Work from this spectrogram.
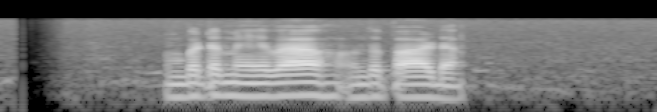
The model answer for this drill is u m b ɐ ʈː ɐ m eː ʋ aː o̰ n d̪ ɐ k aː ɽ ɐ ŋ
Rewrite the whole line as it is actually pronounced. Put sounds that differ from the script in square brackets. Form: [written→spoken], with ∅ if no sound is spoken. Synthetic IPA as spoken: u m b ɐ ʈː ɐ m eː ʋ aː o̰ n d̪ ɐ [k→p] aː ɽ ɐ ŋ

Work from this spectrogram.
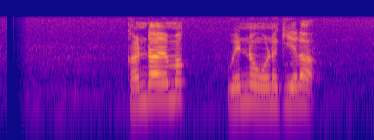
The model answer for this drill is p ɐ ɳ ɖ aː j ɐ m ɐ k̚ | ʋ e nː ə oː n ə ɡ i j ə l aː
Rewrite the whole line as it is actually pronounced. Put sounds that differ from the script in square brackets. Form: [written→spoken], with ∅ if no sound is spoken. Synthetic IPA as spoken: [p→k] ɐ ɳ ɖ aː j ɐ m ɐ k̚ | ʋ e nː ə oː n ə [ɡ→k] i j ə l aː

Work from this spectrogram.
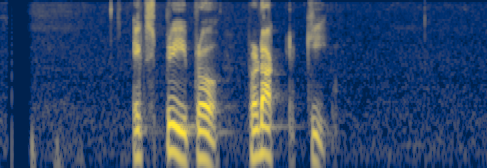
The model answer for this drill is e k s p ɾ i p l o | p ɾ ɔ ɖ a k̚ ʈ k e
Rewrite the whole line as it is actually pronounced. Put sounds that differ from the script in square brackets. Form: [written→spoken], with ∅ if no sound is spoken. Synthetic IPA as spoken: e k s p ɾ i p [l→ɾ] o | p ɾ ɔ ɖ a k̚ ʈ k [e→i]

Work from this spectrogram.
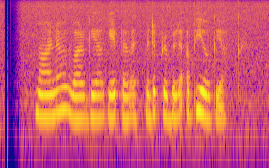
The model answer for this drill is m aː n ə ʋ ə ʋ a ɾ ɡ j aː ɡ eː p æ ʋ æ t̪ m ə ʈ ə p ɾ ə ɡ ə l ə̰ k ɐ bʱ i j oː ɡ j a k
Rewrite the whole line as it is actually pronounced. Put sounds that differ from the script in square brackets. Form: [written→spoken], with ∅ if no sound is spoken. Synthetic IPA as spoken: m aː n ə ʋ ə ʋ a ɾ ɡ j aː ɡ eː p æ ʋ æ t̪ m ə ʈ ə p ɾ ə [ɡ→b] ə l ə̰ [k→ʔ] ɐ bʱ i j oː ɡ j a k

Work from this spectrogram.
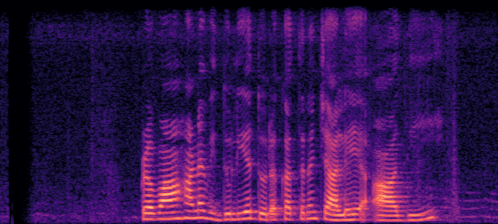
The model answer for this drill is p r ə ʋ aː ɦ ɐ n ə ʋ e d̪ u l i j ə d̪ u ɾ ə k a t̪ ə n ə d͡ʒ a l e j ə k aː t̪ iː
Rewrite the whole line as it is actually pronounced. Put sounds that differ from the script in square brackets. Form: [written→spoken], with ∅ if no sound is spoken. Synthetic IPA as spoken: p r ə ʋ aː ɦ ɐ n ə ʋ [e→i] d̪ u l i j ə d̪ u ɾ ə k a t̪ ə n ə d͡ʒ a l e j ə [k→ʔ] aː [t̪→d̪] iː

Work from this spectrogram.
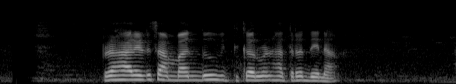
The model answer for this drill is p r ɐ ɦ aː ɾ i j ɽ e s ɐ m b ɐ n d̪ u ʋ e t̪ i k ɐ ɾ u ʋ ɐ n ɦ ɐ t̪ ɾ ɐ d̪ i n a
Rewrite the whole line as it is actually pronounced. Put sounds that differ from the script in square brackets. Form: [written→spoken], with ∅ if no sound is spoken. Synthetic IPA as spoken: p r ɐ ɦ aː ɾ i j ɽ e s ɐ m b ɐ n d̪ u ʋ [e→i] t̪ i k ɐ ɾ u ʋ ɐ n ɦ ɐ t̪ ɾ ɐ d̪ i n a

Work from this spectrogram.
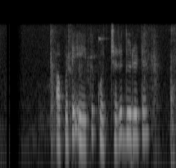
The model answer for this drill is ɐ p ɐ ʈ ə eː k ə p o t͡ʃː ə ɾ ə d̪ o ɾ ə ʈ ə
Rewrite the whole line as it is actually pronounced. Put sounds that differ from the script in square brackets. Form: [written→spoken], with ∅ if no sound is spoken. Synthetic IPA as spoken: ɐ p [ɐ→ə] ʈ ə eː k ə [p→k] o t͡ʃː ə ɾ ə d̪ [o→u] ɾ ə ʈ ə

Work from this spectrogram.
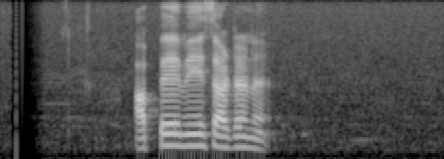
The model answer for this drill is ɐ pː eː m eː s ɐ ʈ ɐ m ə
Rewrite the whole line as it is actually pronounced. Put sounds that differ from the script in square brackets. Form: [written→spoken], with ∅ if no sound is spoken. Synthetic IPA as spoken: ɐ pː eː m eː s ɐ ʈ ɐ [m→n] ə

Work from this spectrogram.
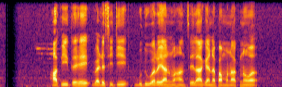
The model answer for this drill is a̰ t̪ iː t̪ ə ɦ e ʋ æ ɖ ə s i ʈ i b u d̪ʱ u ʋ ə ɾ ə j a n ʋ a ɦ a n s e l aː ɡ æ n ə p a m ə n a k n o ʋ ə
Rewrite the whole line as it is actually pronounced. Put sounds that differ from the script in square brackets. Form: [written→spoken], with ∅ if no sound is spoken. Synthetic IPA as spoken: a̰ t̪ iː t̪ ə ɦ e ʋ æ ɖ ə s i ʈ i b u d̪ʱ u ʋ ə ɾ ə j a n ʋ a ɦ a n s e l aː ɡ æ n ə p a m ə n a k n o ʋ ə

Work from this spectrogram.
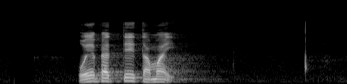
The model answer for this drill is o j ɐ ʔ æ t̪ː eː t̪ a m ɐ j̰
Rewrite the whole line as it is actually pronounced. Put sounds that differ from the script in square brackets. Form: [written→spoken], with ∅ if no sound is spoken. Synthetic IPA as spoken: o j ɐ [ʔ→p] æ t̪ː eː t̪ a m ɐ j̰

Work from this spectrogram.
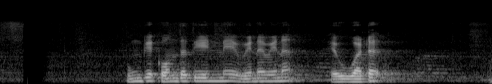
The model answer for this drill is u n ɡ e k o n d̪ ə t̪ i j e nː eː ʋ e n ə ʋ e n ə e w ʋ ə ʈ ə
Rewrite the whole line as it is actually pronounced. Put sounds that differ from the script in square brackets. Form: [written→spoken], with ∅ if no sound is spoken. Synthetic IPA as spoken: u [n→ŋ] ɡ e k o n d̪ ə t̪ i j e nː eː ʋ e n ə ʋ e n ə e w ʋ [ə→a] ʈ ə

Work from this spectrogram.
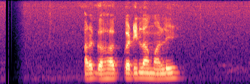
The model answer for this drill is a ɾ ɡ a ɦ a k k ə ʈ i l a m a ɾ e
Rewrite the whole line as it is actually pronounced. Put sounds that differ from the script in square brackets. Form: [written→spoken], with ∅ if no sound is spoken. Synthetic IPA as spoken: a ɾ ɡ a ɦ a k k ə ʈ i l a m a [ɾ→l] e

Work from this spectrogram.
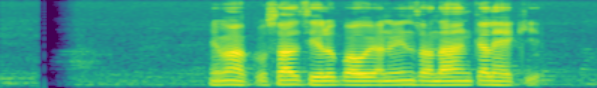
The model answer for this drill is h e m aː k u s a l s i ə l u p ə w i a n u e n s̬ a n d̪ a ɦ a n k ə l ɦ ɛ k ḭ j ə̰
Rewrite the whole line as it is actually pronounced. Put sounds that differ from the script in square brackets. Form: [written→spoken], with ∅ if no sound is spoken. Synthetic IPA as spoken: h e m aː k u s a l s i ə l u p [ə→a] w [i→j] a n u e n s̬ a n d̪ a ɦ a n k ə l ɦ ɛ k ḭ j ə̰

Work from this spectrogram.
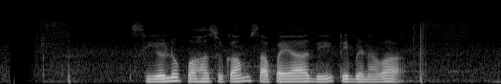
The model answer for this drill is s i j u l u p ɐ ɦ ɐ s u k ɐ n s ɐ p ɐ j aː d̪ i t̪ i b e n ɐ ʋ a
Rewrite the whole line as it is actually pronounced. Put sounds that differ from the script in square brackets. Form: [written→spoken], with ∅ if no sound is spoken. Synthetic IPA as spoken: s i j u l u p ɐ ɦ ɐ s u k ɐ [n→m] s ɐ p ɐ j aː d̪ i t̪ i b e n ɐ ʋ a

